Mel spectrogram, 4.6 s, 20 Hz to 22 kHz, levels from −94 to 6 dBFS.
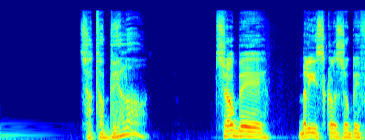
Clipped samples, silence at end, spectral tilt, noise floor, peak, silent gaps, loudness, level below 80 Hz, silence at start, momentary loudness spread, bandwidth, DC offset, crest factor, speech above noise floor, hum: under 0.1%; 0 s; -4.5 dB/octave; -78 dBFS; -4 dBFS; none; -22 LUFS; -56 dBFS; 1 s; 14 LU; 16 kHz; under 0.1%; 20 dB; 57 dB; none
